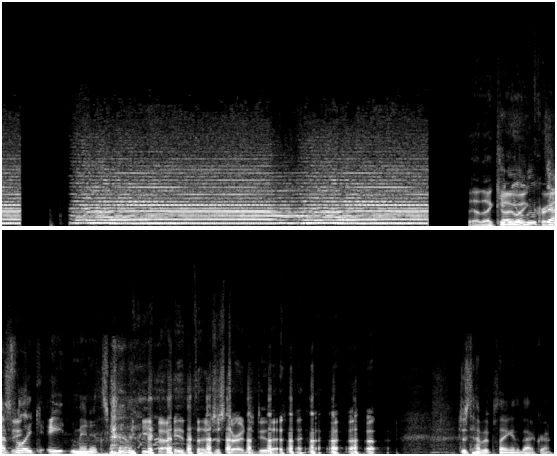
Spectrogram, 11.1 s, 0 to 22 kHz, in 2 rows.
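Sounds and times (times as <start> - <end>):
train horn blaring in a multi-tone chord: 0.0 - 4.3
speech: 4.7 - 11.0
laughter: 4.8 - 10.2.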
